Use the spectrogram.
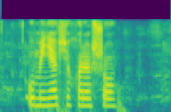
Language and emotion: Russian, neutral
